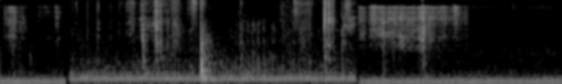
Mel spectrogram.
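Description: Faint rustling and light taps of a folded cardstock flap being handled, with one sharper click about two seconds in, over a steady low hum.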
